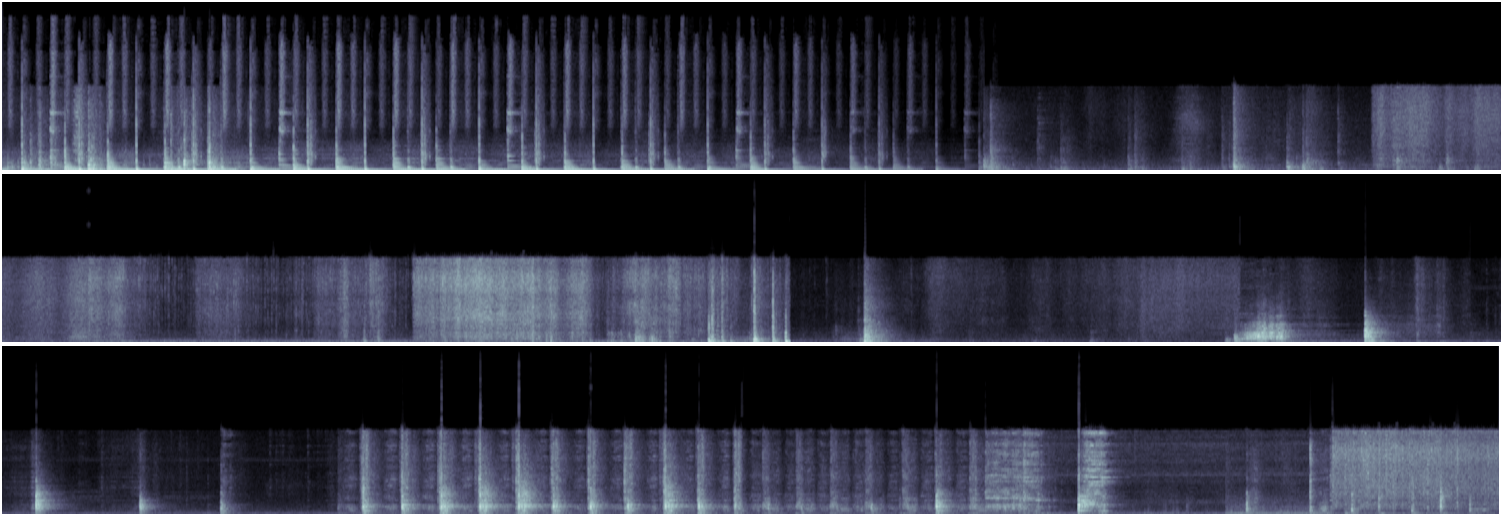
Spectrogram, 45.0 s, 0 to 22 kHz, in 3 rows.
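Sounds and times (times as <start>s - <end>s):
rustling: 13.7s - 22.9s, 24.0s - 28.0s.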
